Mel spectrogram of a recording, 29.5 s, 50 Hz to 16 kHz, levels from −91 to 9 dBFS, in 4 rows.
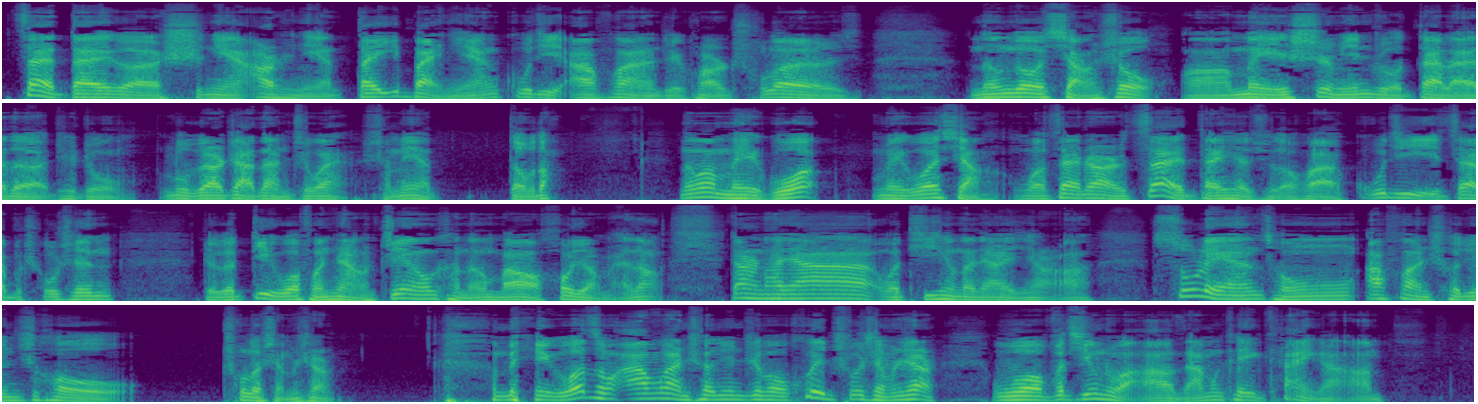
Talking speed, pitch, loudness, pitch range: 295 characters per minute, 115 Hz, -17 LUFS, 100-140 Hz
